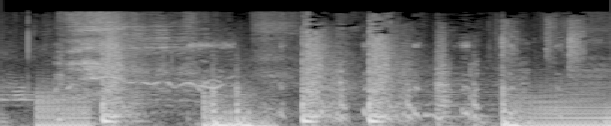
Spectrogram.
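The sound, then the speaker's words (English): A chair creaks loudly, letting out several strained, squealing groans in quick succession, each with a low thump beneath it, almost like a whinny. No one speaks. “It was a freaking chair. It does sound like a chair.”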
